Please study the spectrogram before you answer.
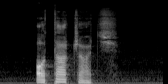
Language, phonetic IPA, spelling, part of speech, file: Polish, [ɔˈtat͡ʃat͡ɕ], otaczać, verb, Pl-otaczać.ogg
